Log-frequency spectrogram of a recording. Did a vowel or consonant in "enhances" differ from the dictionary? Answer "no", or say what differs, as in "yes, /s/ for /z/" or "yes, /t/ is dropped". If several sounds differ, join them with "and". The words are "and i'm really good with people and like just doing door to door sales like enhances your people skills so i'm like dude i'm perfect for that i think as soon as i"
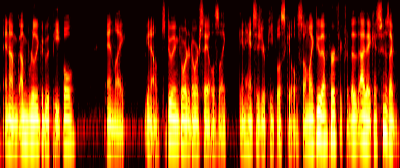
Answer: no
